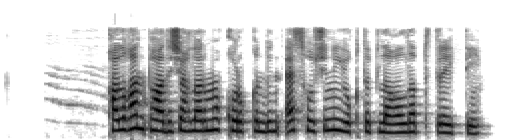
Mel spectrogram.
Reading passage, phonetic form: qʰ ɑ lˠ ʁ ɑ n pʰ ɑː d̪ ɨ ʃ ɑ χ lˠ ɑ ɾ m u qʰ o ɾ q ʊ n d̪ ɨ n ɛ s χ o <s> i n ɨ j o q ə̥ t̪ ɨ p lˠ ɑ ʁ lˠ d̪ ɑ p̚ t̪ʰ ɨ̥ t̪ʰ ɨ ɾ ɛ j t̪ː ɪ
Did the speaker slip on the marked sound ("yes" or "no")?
yes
